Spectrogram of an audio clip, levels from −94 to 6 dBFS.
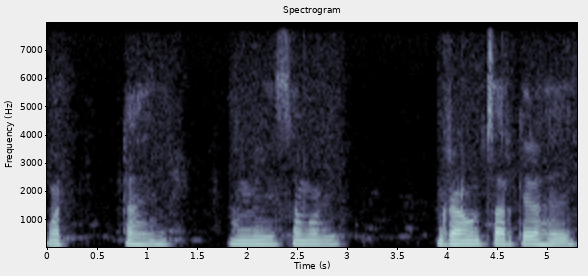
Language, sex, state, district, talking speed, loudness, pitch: Marathi, male, Maharashtra, Nagpur, 80 wpm, -22 LUFS, 135 Hz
